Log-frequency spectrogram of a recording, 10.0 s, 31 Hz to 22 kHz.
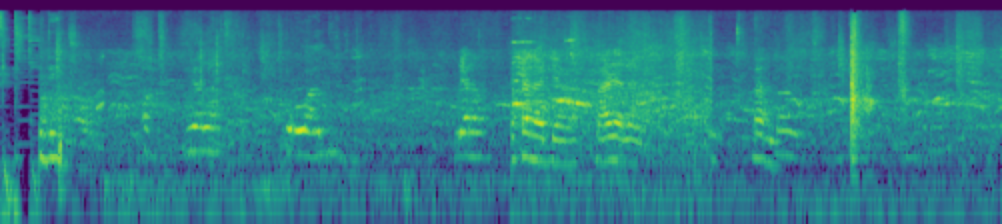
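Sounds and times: children's voices: 0.4s - 10.0s.

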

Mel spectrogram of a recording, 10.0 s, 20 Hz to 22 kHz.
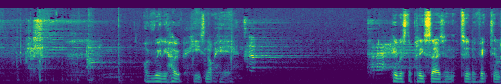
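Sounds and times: person speaking: 1.8s - 5.4s, 7.4s - 10.0s.

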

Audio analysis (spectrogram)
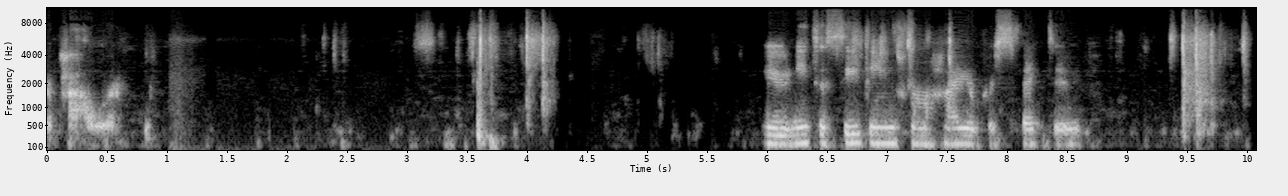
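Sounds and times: cards shuffling: 3.5s - 4.3s, 9.4s - 10.0s.

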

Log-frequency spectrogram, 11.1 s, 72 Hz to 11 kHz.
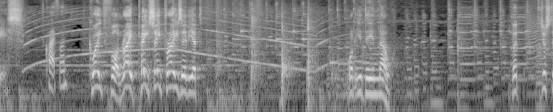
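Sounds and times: siren winding down: 0.0s - 8.0s.

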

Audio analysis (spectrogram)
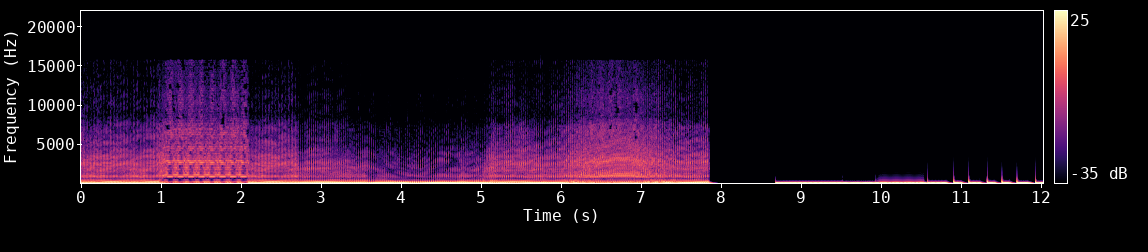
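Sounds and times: bright buzzy synth note: 0.0s - 7.9s
deep synth bass note: 0.0s - 7.9s, 8.7s - 11.1s.

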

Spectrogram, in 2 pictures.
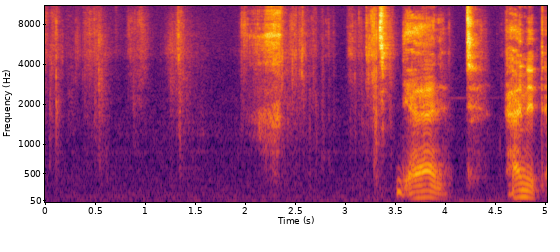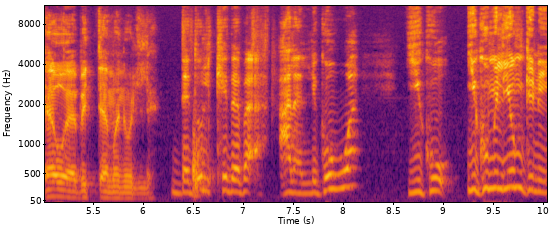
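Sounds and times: crisp paper flicks: 0.0s - 3.5s
banknotes rustling: 0.0s - 3.6s.

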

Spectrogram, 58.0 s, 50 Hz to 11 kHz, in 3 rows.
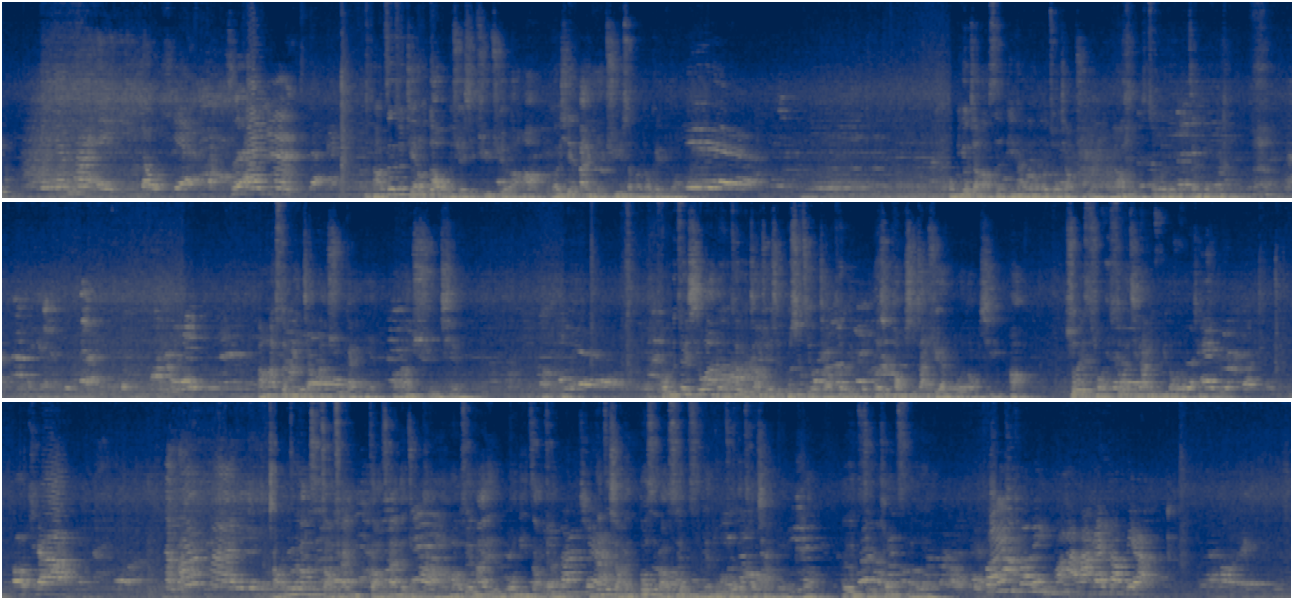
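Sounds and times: faint background music: 0.0s - 58.0s
room hum: 0.0s - 58.0s
young children speaking and calling out: 0.3s - 5.3s, 10.2s - 12.9s, 19.2s - 25.6s, 26.6s - 33.1s, 35.8s - 45.6s, 46.9s - 58.0s.

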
